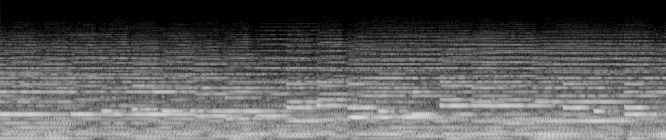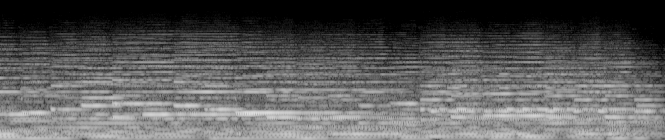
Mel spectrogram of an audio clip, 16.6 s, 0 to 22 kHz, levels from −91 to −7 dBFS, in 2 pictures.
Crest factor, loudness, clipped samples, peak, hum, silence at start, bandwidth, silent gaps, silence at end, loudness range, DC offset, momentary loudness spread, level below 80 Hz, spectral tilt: 14 dB; -25 LUFS; under 0.1%; -10 dBFS; none; 0 s; 11 kHz; none; 0 s; 2 LU; under 0.1%; 4 LU; -38 dBFS; -6 dB/octave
